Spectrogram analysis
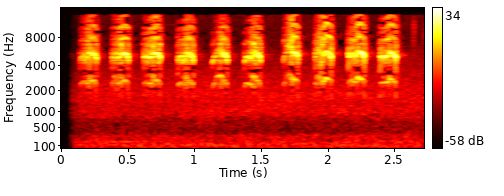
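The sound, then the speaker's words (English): A rapid series of about eleven shrill, high-pitched calls from baby kestrel falcons, evenly spaced, repeating insistently over a low rumbling background, as a Hawk Watch International volunteer pulls them out of one of 150 nest boxes put out across the Wasatch Front. “Right now, he's reaching up into one of the 150 nest boxes the organization has put out across the Wasatch Front and pulling out baby kestrel falcons.”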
